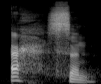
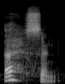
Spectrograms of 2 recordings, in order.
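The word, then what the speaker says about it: أحسن: into like 3 sections, try and pronounce this ha from the middle of your throat. And it's often mispronounced and confused with the other ha, which is a lighter ha. Yeah? So if over here I have this one word, ahsan, yeah, ahsan, and it's very, very common that someone can, mispronounce this and say ahsan.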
